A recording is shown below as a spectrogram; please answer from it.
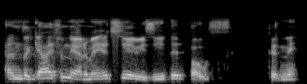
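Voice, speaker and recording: A man's voice: medium pitch, fast talker, fairly bright tone, dry recording, low-quality recording. A man co-hosting a podcast in a laid-back, casual chat, swearing freely, his voice run through a robot filter. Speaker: podcast co-host.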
